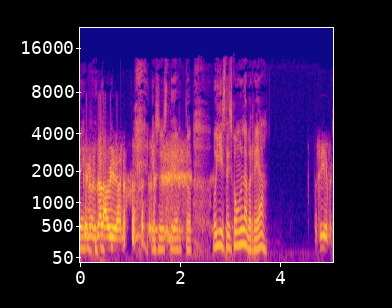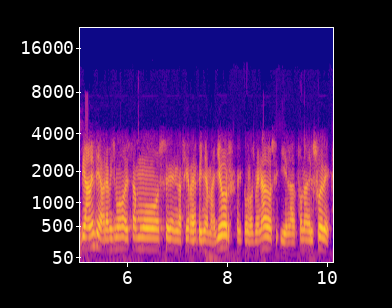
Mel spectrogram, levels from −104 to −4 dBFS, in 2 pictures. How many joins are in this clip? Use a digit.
0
